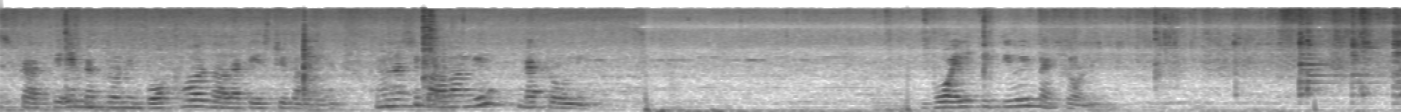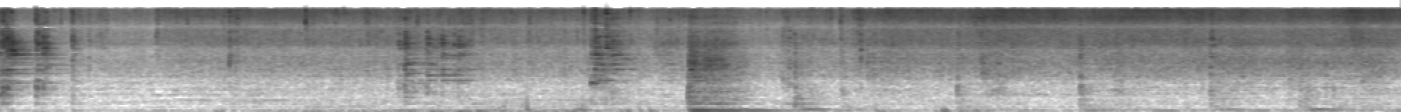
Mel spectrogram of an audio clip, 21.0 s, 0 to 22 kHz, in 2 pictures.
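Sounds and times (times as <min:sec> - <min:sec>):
frying sizzle: 0:00.0 - 0:21.0
metal spatula scraping pan: 0:09.2 - 0:11.2.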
